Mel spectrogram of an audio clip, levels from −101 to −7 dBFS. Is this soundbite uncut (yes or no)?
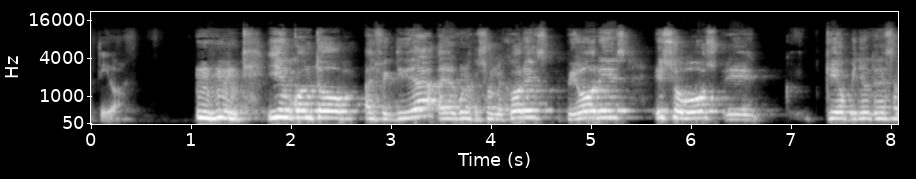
yes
